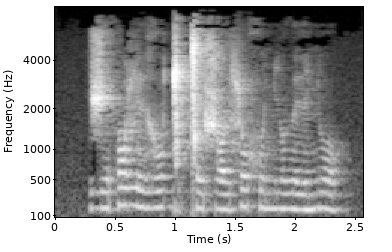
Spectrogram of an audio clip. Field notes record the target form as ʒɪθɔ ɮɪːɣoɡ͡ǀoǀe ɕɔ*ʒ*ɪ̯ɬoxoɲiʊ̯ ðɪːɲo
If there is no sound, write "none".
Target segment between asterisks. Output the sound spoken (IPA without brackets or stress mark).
none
